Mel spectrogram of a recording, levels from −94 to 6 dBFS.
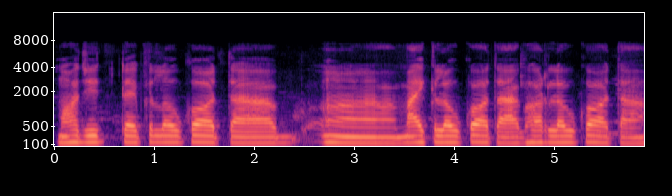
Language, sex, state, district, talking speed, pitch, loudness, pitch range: Bhojpuri, male, Uttar Pradesh, Ghazipur, 120 wpm, 130 Hz, -23 LUFS, 120-135 Hz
